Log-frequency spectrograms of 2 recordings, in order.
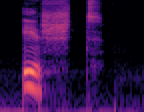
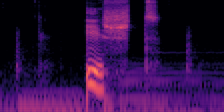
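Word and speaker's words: este: with the sound e isht drop the last e at the end as always isht okay so isht is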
